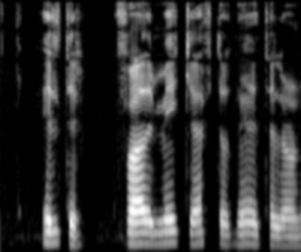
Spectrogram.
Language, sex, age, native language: Icelandic, male, 20-29, Icelandic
